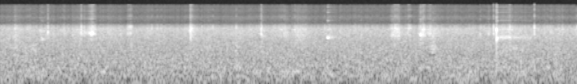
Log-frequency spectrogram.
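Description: Paper pieces rustle and click as fingers fit them together.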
